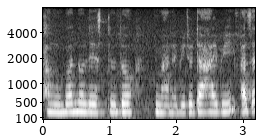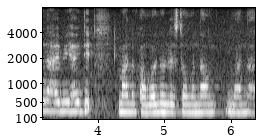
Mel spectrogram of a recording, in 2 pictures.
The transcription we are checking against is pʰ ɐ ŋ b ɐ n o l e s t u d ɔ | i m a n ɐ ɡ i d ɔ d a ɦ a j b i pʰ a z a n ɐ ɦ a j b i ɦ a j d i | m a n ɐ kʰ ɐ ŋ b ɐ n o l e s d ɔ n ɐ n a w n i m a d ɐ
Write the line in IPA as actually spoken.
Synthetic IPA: pʰ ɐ ŋ b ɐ n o l e s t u d ɔ | i m a n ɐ b i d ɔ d a ɦ a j b i pʰ a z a n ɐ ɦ a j b i ɦ a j d i | m a n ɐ pʰ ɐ ŋ b ɐ n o l e s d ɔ m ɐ n a w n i m a n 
